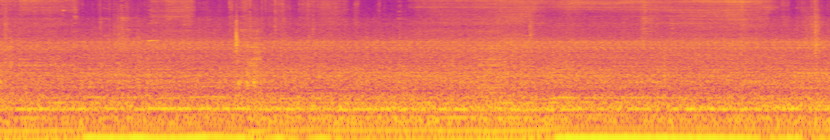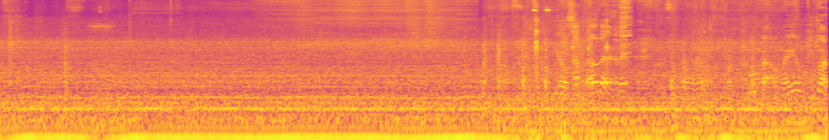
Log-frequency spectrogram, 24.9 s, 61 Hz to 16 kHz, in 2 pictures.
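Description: Doosan DX55 mini excavator's diesel engine running steadily under working load as the machine digs rubble and swings to load a dump truck.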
